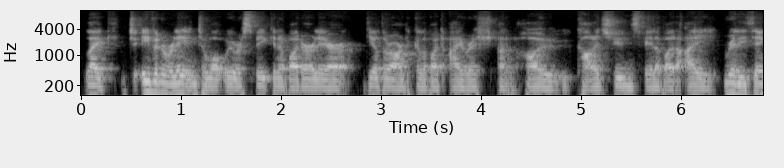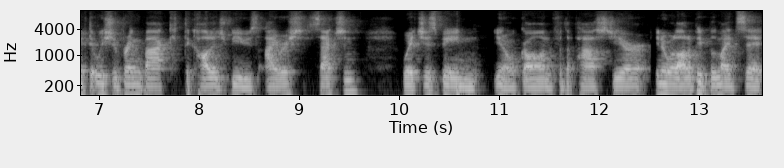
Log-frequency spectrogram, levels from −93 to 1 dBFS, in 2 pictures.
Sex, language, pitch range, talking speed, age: male, English, 95-105 Hz, 235 wpm, 20-39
